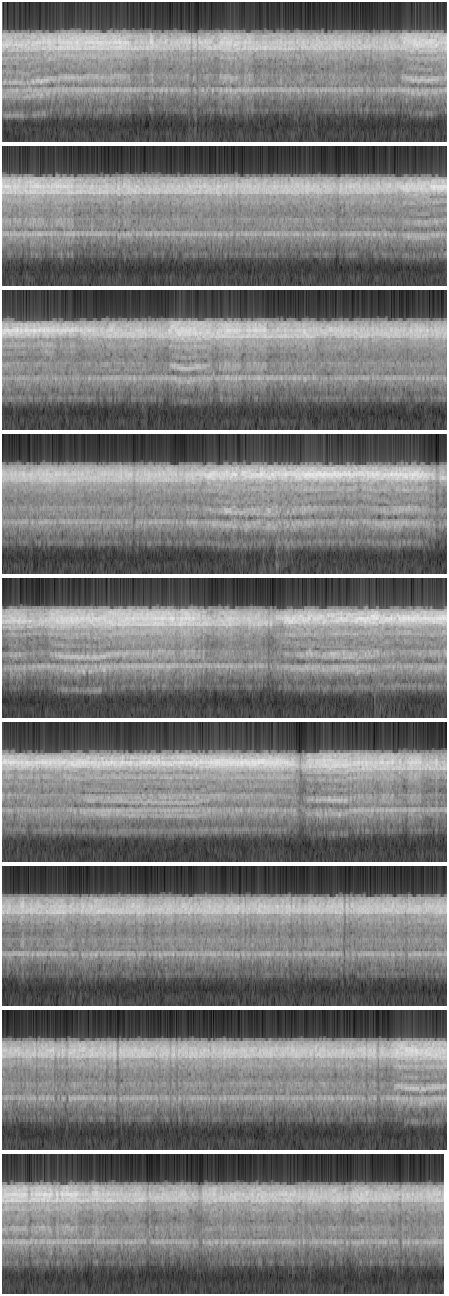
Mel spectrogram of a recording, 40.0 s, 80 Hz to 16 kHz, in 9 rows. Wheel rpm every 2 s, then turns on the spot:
220, 230, 230, 230, 230, 230, 230, 230, 220, 220, 220, 220, 220, 230, 230, 230, 240, 230, 230, 230.
none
